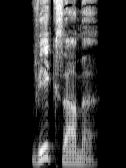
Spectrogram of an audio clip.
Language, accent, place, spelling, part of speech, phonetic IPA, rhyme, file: German, Germany, Berlin, wegsame, adjective, [ˈveːkzaːmə], -eːkzaːmə, De-wegsame.ogg
- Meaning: inflection of wegsam: 1. strong/mixed nominative/accusative feminine singular 2. strong nominative/accusative plural 3. weak nominative all-gender singular 4. weak accusative feminine/neuter singular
